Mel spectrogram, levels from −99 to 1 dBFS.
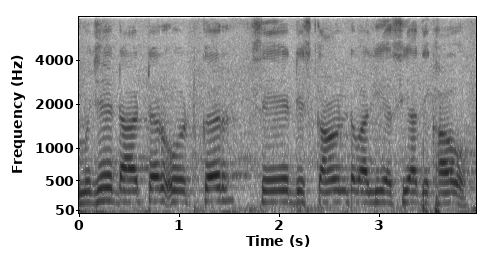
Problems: constant background noise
